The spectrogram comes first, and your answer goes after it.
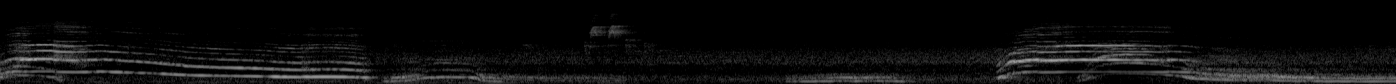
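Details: Domestic shorthair cats, two pets and a grey-and-white stray, fighting to defend territory: loud harmonic yowls bending up and down, low growls between them, a brief noisy hiss-like burst, then another loud rising and falling yowl.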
